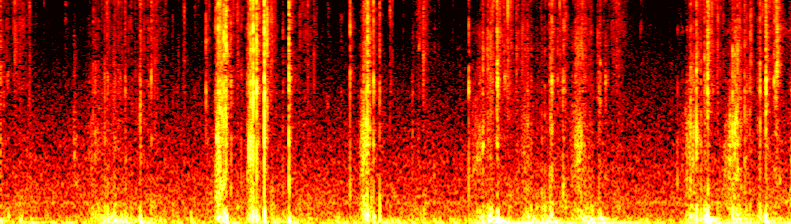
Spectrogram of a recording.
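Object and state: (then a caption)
Soap bar being shaved. A knife blade scrapes and shaves thin flakes off a solid, dry, hand-sized lilac oval soap bar held in one hand. Soft, low rubbing alternates with sharp, bright crackling, crinkly bursts, loudest around the middle and near the end. Each scrape stops abruptly with no ring.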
